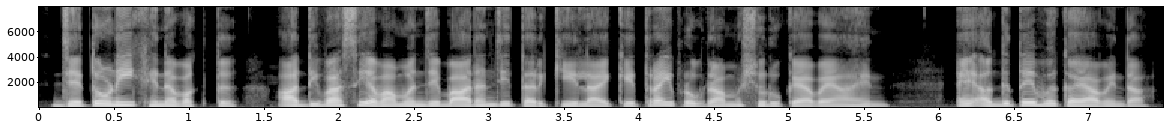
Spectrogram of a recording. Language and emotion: Sindhi, neutral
